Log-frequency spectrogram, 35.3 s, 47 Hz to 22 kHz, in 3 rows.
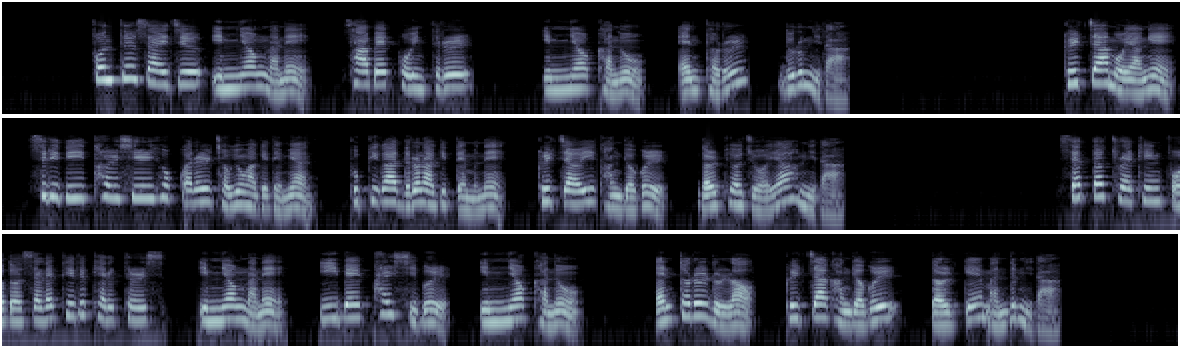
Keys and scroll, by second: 6.6 Return, 29.8 Return.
